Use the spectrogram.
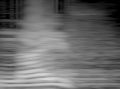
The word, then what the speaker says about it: knife: अंग्रेजी के शब्दों की यदि हम यहाँ चर्चा करें तो नाइफ, नाइफ यानी चाकू, KNIFE, यहाँ के साइलेंट हो जाता है, विलुप्त हो जाता है और इसकी ए उच्चारण में केवल NIFE ही प्रयुक्त होता है।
